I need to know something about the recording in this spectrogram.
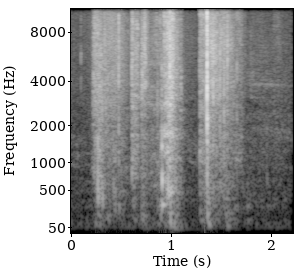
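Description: Handling noise of a hard plastic cordless glue gun being set down into its cardboard box: three or four short scrapes and knocks of plastic against cardboard, the sharpest about one and a half seconds in.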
